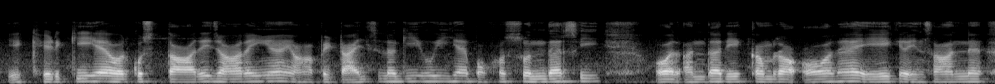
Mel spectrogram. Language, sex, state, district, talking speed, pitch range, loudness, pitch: Hindi, male, Jharkhand, Jamtara, 160 wpm, 125-135 Hz, -17 LUFS, 130 Hz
